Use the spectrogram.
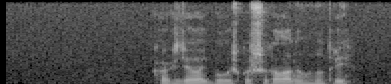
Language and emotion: Russian, neutral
